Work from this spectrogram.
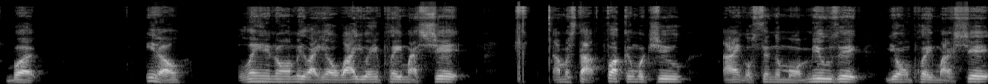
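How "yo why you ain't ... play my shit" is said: usual speaking voice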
